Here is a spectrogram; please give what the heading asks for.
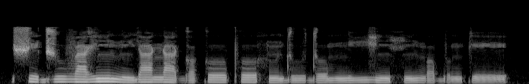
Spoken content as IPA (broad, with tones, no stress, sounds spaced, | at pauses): ʃ ɪ˦˨ d͡ʒ u˦ β a˦ ɣ ĩ˦ n ĩ˨ j aː˦ ŋ a˦˨ ɡ ɔ˨ k oː˦ pʰ oː˦ h ũ˨ d uː˨ d oː˨ m n iː˨˦ ɣ ĩ˨ h ĩ˨˦ ŋ ɔ˨ b o˨ ŋ k eː˨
